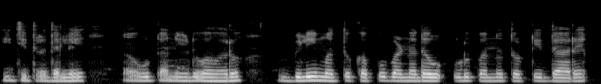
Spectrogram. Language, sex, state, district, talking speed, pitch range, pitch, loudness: Kannada, female, Karnataka, Bangalore, 100 wpm, 165-175 Hz, 170 Hz, -17 LUFS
